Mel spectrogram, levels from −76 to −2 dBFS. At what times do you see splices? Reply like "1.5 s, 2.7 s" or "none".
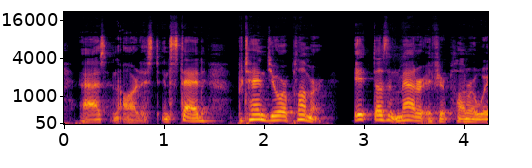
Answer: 2.7 s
